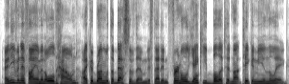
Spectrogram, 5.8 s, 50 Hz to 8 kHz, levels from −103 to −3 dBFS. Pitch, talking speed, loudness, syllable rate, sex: 170 Hz, 290 wpm, -17 LUFS, 6.1 syllables/s, male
